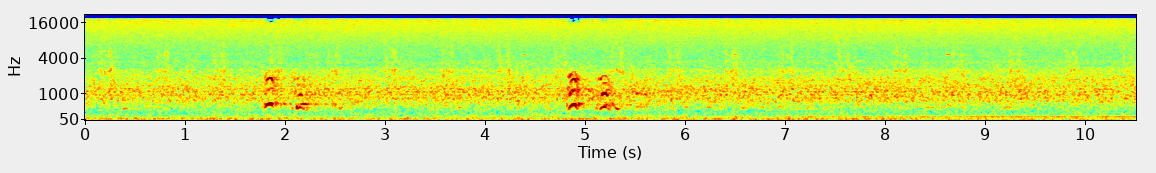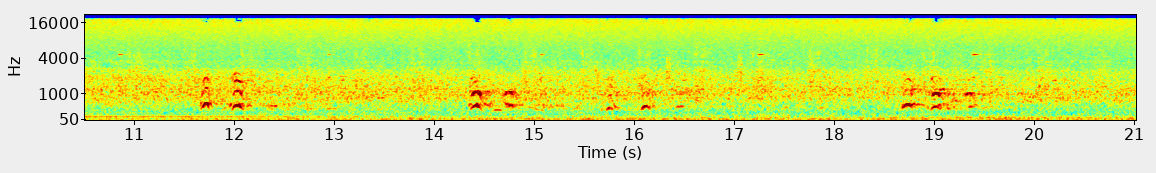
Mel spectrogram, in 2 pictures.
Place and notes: Unnamed Road, Antigonos, Ελλάδα - Corn Fields
Record by: Alexandros Hadjitimotheou
Αποκεντρωμένη Διοίκηση Ηπείρου - Δυτικής Μακεδονίας, Ελλάς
